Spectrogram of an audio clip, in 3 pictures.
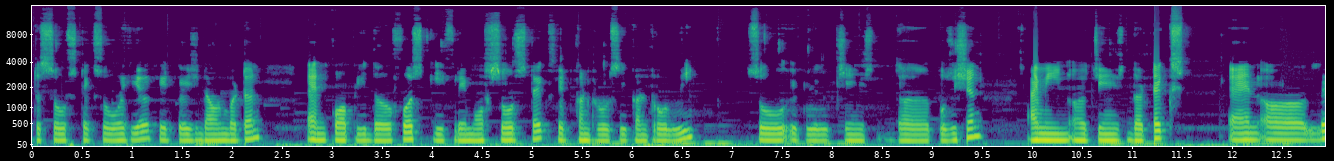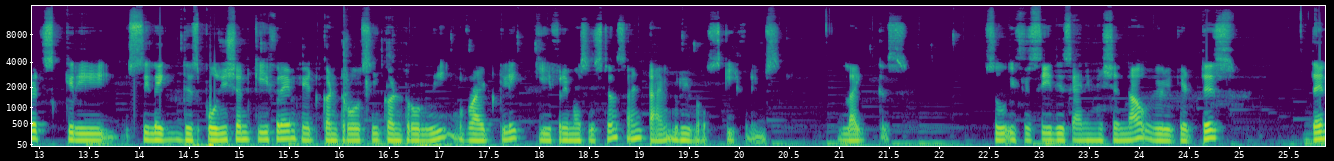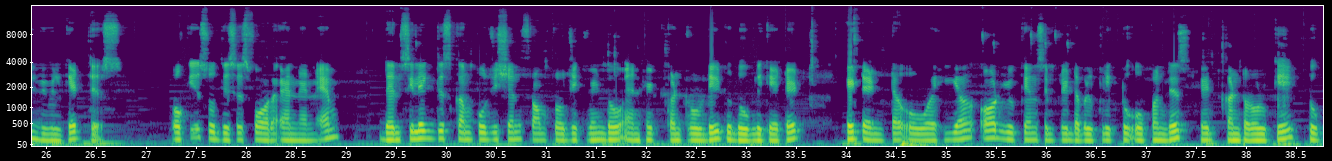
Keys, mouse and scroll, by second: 1.6 Page_Down, 3.9 click, 5.2 ctrl+c, 5.6 ctrl+v, 6.3 space, 7.3 click, 7.4 space, 8.3-9.2 drag, 10.6 space, 12.0 j, 12.3 j, 13.4 j, 14.4-15.3 drag, 15.8 ctrl+c, 16.3 ctrl+v, 17.1 right click, 17.7 click, 19.5 click, 20.3 space, 22.1-23.0 click, 22.9 space, 25.6 space, 29.5 click, 32.0 ctrl+d, 33.9 Return, 35.3 click, 38.2 ctrl+k.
